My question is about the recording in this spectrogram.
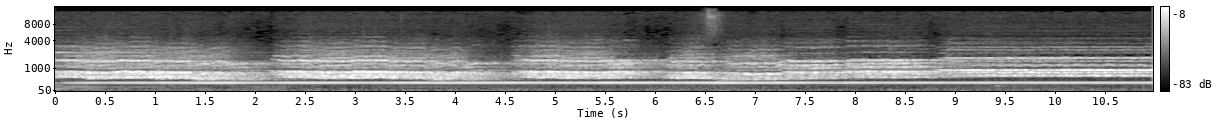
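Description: Choral music: a choir singing long held chords that change every second or two over a steady sustained low note.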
